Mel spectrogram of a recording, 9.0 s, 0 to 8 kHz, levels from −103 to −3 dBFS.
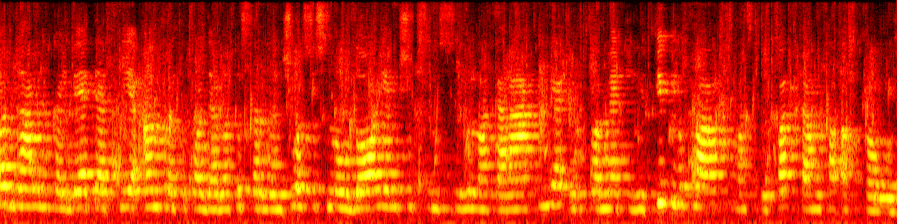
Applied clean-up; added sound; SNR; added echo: neural separator model SepFormer DNS4.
